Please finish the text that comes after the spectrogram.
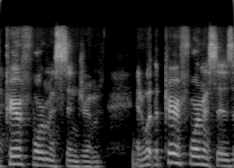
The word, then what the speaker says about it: piriformis: And it's weird not getting any interaction, not being able to hear anybody, but Mike Piriformis is right. Okay, piriformis. Okay. So yeah, piriformis syndrome. And what the piriformis is, it's like a triangular shaped muscle that's in your buttocks.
